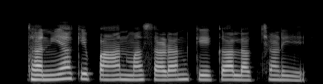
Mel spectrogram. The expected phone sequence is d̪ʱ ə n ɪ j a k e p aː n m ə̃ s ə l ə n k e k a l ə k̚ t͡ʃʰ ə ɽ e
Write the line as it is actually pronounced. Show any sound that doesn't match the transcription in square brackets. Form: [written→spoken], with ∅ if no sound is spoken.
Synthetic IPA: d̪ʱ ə n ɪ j a k e p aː n m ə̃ s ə [l→ɽ] ə n k e k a l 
